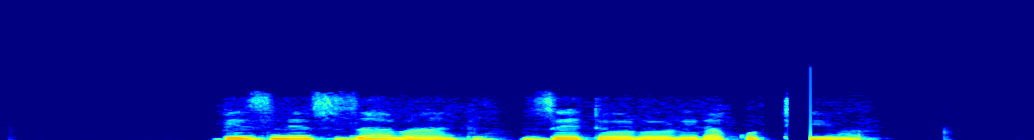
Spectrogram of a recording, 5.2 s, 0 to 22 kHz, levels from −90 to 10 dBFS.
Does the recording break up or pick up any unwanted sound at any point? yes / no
yes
